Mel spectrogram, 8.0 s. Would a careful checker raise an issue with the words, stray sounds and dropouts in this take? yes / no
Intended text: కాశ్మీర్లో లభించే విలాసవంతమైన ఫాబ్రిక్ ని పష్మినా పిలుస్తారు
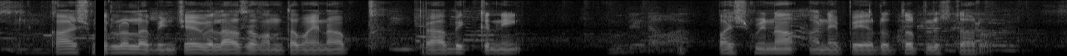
yes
